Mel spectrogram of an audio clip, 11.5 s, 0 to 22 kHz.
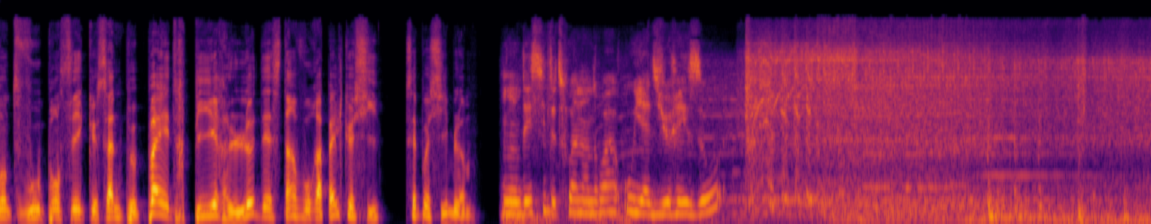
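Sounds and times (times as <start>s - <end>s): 
speech: 0.0s - 7.6s
car engine struggling and failing with a broken gearbox: 8.2s - 11.5s.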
